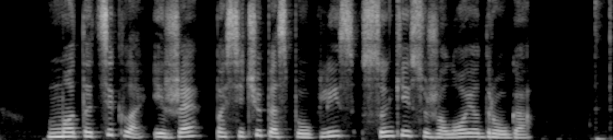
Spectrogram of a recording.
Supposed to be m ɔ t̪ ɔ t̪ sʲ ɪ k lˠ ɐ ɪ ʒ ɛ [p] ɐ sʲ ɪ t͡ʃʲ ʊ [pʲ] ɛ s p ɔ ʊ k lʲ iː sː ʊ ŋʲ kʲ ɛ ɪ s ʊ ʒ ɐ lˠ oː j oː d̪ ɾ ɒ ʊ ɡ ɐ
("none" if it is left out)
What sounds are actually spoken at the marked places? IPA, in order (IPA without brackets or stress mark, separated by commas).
p, pʲ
